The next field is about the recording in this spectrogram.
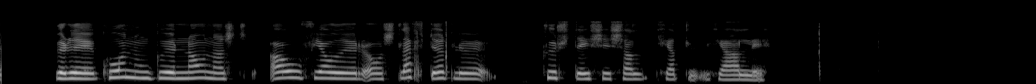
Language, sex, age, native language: Icelandic, male, 12, Icelandic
